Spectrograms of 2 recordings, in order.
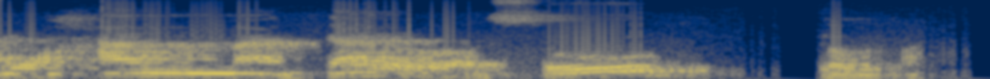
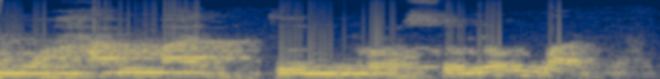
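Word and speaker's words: مُحَمَّدًا رَسُولُ اللهِ: memasukkan bilunah tanpa menahan Jadi dibacanya muhammadar rasulullah jangan Muhammadun Rasul muhammadar rasulullah karena ada anak anak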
